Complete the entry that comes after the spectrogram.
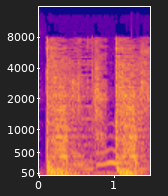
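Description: A short burst of a pop song plays loudly, with full backing instrumentation and a sung vocal line gliding through a brief pause before the music resumes.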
